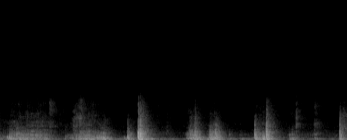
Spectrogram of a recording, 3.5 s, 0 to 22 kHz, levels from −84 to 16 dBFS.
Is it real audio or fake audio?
real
